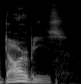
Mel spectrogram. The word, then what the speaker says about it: Derby: But man, I was watching this thing, it's called like, for me, it would be Derby Days, cause it's spelled D-E-R-B-Y, Derby, but this dude is British and he calls them Darbies, like there's an A in it.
